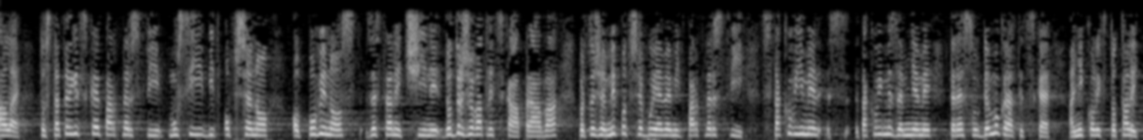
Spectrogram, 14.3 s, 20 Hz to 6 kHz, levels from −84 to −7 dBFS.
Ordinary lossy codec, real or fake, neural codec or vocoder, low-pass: none; real; none; 5.4 kHz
